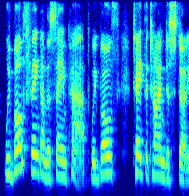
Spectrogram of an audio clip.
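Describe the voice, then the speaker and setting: At a moderate pace, a plain, everyday voice speaks in an American accent. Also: woman. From US, New York City. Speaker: real estate educator and channel host. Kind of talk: conversational interview.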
